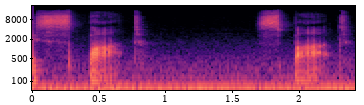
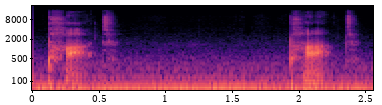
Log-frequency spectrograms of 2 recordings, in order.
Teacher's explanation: you feel a puff of air again but it's much weaker than it was in the case of pot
